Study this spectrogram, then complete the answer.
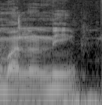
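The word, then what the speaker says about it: Mannoni: desarrollo que nos trae manoni o manoni he escuchado muchas formas de pronunciar pero vamos a decirle a manoni que es como lo más canónico eh vamos a trabajar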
